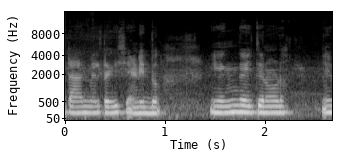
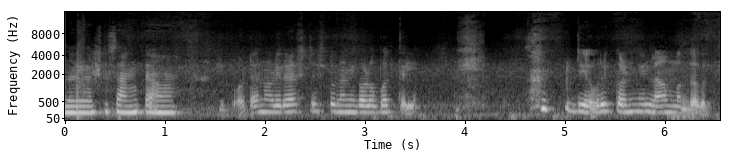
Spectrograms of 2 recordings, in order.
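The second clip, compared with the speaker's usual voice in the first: hushed, grieving lament; acted quiet weeping; tearful grief; 8 dB quieter than usual. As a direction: let the voice sink softly into tears. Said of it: "ಅಳ್ಬೇಡ, ಸುಮ್ಕಿರು".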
